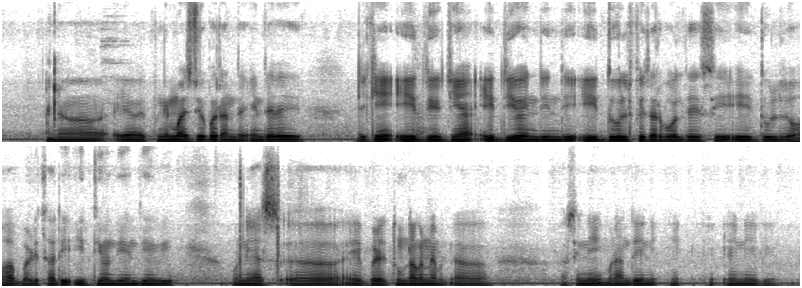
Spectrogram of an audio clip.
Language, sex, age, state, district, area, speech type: Dogri, male, 30-45, Jammu and Kashmir, Udhampur, urban, spontaneous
